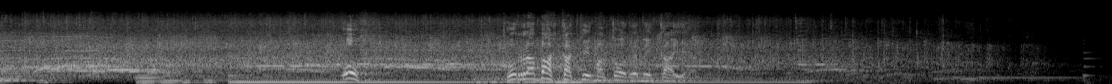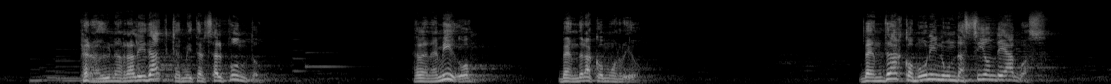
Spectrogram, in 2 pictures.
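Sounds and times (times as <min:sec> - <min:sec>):
audience applause: 0:00.0 - 0:10.6
speech: 0:03.4 - 0:03.8, 0:05.0 - 0:07.0, 0:12.0 - 0:13.9, 0:15.2 - 0:16.0, 0:16.7 - 0:17.6, 0:19.7 - 0:21.6.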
